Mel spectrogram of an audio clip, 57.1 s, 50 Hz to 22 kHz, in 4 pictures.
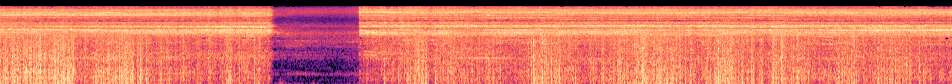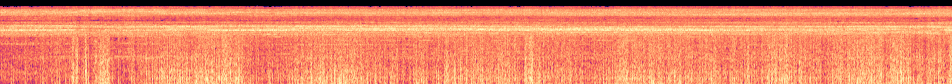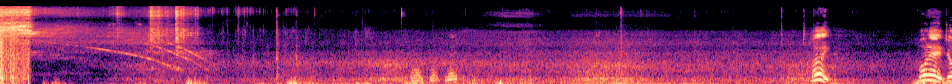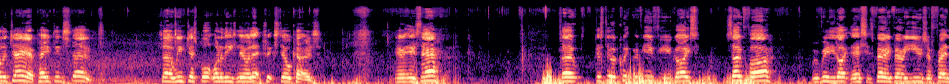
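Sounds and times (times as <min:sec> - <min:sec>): saw cutting stone squeal: 0:00.0 - 0:32.1
saw spinning down: 0:00.0 - 0:32.3.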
